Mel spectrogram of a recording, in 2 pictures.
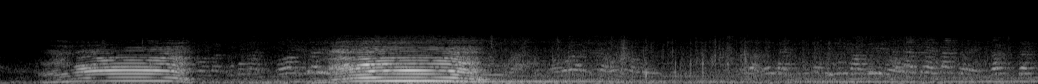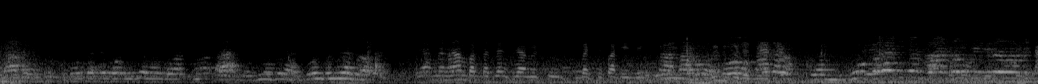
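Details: Healthy Holstein Friesian cow on a dairy farm gives two long, loud, harmonic moos that rise then fall, around one and four seconds in, followed by people talking and low background hum.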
